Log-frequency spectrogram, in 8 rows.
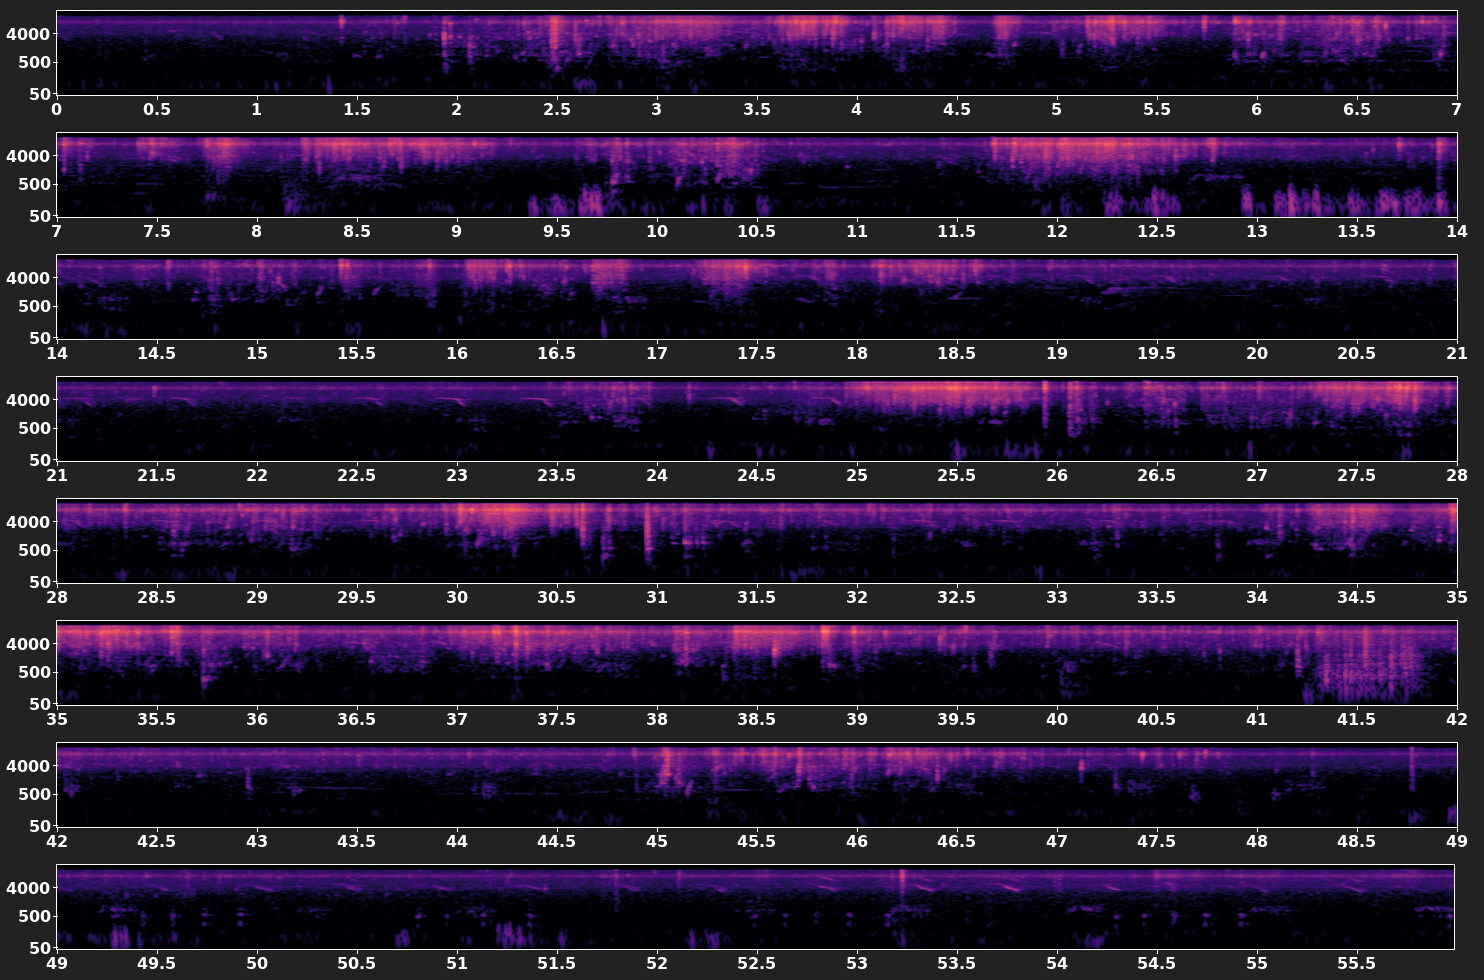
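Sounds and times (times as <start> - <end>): water trickling and dripping: 1.3 - 19.6, 22.9 - 41.3, 41.9 - 49.9
water splashing from dipper: 1.5 - 13.0, 13.7 - 19.2, 23.3 - 47.8.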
